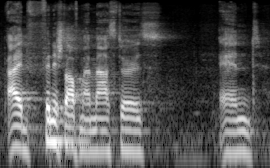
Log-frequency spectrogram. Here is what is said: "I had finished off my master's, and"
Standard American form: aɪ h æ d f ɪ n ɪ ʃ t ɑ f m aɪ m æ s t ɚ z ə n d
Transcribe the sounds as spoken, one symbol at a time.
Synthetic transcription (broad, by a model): aɪ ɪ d f ɪ n ɪ ʃ t ɑ f m aɪ m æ s t ɚ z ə n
